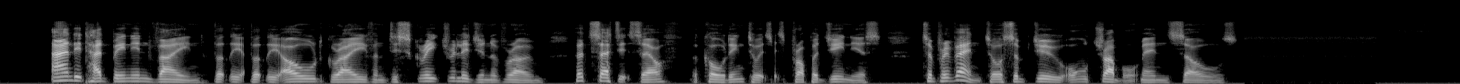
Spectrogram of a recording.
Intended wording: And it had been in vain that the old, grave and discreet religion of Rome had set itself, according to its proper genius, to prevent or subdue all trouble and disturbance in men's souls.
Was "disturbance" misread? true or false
true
